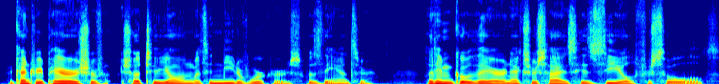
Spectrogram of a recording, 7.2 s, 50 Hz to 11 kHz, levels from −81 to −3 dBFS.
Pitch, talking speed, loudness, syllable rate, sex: 105 Hz, 190 wpm, -19 LUFS, 5.2 syllables/s, male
